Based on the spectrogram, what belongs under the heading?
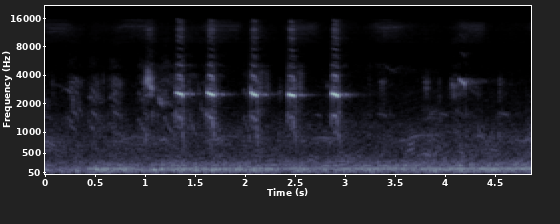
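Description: Grey-headed swamphen giving a quick burst of five harsh, nasal squawks about half a second apart, over a steady low hum.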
